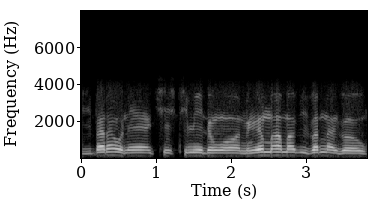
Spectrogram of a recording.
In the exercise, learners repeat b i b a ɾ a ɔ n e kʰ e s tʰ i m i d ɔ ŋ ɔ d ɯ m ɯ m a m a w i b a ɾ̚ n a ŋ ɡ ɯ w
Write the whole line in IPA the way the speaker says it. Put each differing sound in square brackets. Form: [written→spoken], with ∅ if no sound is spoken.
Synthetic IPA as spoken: b i b a ɾ a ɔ n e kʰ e s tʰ i m i d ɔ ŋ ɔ [d→n] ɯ [m→ŋ] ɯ m a m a [w→b] i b a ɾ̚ n a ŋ ɡ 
